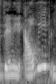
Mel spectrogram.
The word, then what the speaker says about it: Danyel: the diverseathon readathon the host this month is danny alvey that's how you pronounce her name i'll put her information in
